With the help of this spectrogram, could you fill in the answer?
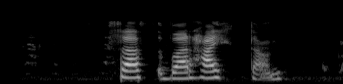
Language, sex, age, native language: Icelandic, female, 6, Icelandic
